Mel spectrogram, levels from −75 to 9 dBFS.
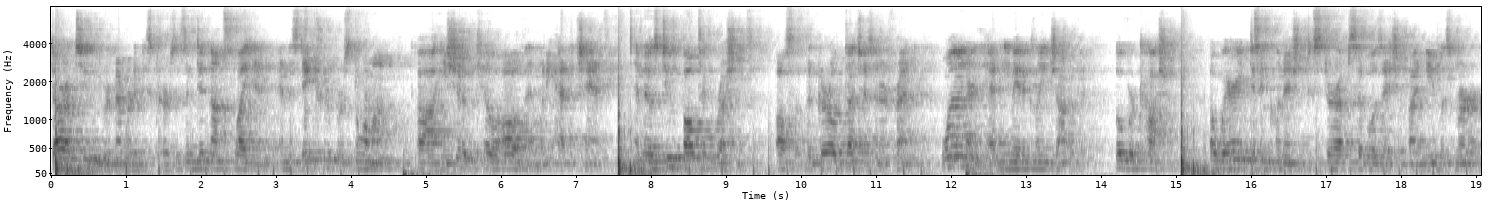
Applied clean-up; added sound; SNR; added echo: none; Fireworks; 3 dB; reverberation time 1.2 s.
